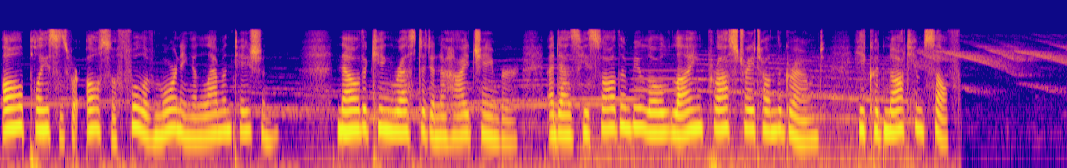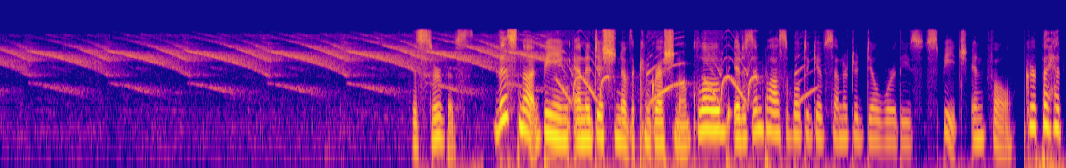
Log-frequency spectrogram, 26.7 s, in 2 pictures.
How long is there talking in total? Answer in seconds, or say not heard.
20 s.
